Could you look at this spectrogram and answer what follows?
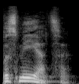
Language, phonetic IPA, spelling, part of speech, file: Russian, [pəsmʲɪˈjat͡sːə], посмеяться, verb, Ru-посмеяться.ogg
- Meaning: 1. to laugh, to chuckle 2. to laugh (at), to mock (at), to make fun, to scoff 3. to joke, to say in jest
